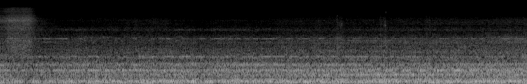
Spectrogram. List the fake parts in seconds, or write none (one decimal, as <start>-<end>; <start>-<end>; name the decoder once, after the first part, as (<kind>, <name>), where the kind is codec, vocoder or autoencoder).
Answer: 0.0-3.2 (autoencoder, DAC-VAE)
